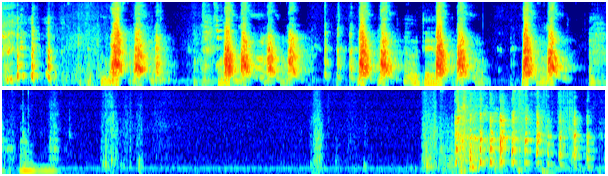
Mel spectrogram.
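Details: Welsh Terrier in a brutal takedown of a felted robin Christmas ornament: a run of sharp, harsh barks and growls, roughly one every second, then a quiet stretch and a final burst of rapid yapping.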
